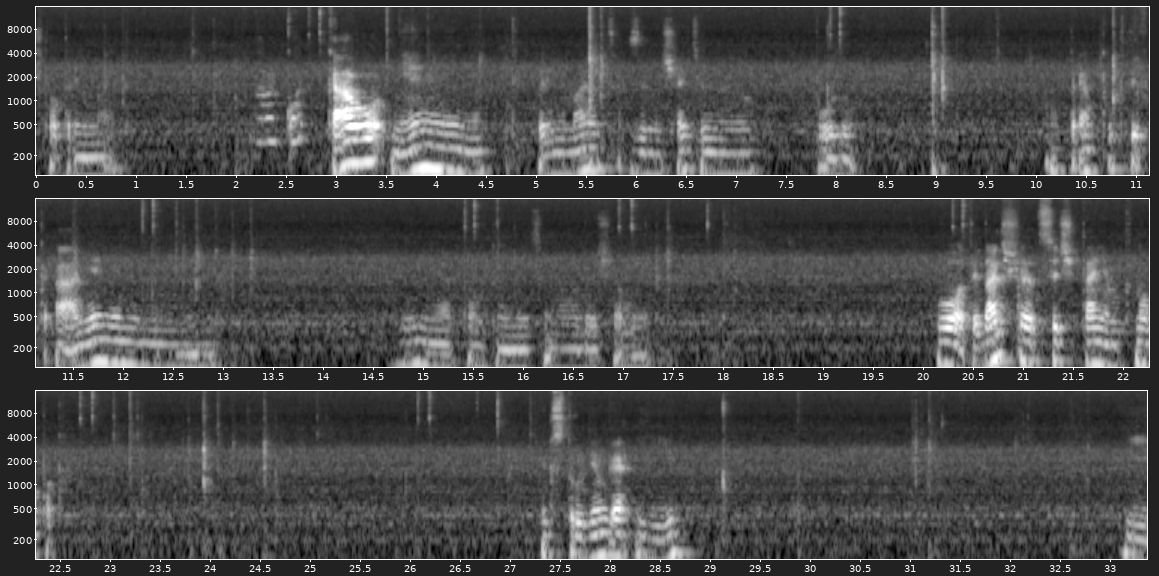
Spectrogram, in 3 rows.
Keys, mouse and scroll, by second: 0.7 1, 2.7 alt+click, 5.5 e, 6.5 s, 7.9 click, 9.0 KP_1, 10.6 g, 11.4 z, 12.2 click, 12.6 e, 13.1 z, 15.4 click, 15.7 s, 17.0 click, 17.3 e, 18.0 z, 20.3 click, 22.7 click, 23.8 g, 24.4 z, 26.1 click, 29.1 middle click, 31.1 e, 32.6 s.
